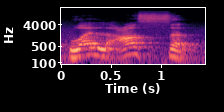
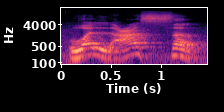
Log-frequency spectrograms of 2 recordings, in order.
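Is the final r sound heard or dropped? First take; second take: heard; heard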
